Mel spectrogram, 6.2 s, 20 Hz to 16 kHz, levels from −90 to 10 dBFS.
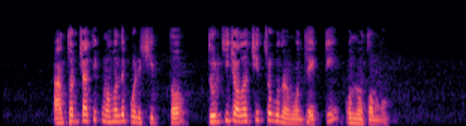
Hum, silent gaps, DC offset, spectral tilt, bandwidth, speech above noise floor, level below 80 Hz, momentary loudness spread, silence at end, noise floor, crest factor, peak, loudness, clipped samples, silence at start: none; none; under 0.1%; -6.5 dB/octave; 7.2 kHz; 55 dB; -56 dBFS; 10 LU; 1.05 s; -74 dBFS; 18 dB; -2 dBFS; -20 LUFS; under 0.1%; 0.7 s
